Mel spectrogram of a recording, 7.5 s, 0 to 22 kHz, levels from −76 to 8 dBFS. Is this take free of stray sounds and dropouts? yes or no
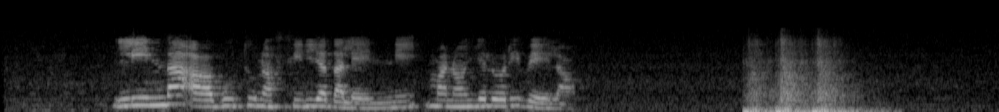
no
